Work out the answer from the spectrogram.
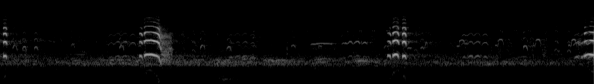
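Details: Black-tailed godwit in Pingtung County, Taiwan, dated 6 October 2015: loud nasal calls at irregular intervals, one a double burst, above a dense background chorus of high bird calls.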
